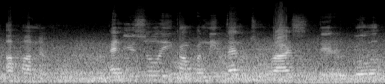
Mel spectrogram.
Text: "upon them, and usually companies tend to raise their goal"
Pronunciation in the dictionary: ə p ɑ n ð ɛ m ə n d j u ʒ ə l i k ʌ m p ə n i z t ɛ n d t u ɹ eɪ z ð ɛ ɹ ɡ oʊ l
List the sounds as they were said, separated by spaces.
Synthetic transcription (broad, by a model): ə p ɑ n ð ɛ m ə n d j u s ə i k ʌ m p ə n i t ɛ n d t u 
